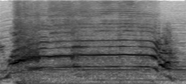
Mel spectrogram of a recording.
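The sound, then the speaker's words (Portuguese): A voice imitates the thin, high-pitched scream an Asian artist gives with each brushstroke: one sustained shrill cry rising sharply, holding steady for over a second, then dropping off, loud, with no other sound. “Cada vez que ele dá uma pincelada, ele grita. e ele grita fininho.”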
